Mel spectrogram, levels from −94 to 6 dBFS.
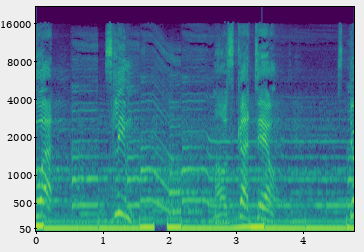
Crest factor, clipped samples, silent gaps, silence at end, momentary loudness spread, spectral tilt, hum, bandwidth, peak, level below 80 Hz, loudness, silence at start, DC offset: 14 dB; under 0.1%; none; 0 s; 8 LU; -4.5 dB/octave; none; 16.5 kHz; 0 dBFS; -16 dBFS; -16 LUFS; 0 s; under 0.1%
